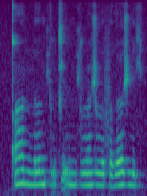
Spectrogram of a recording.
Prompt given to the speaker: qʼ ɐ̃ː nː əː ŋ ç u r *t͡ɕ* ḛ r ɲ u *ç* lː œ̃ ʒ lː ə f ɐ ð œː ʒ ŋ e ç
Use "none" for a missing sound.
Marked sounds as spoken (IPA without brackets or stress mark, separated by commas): t͡ɕ, ç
